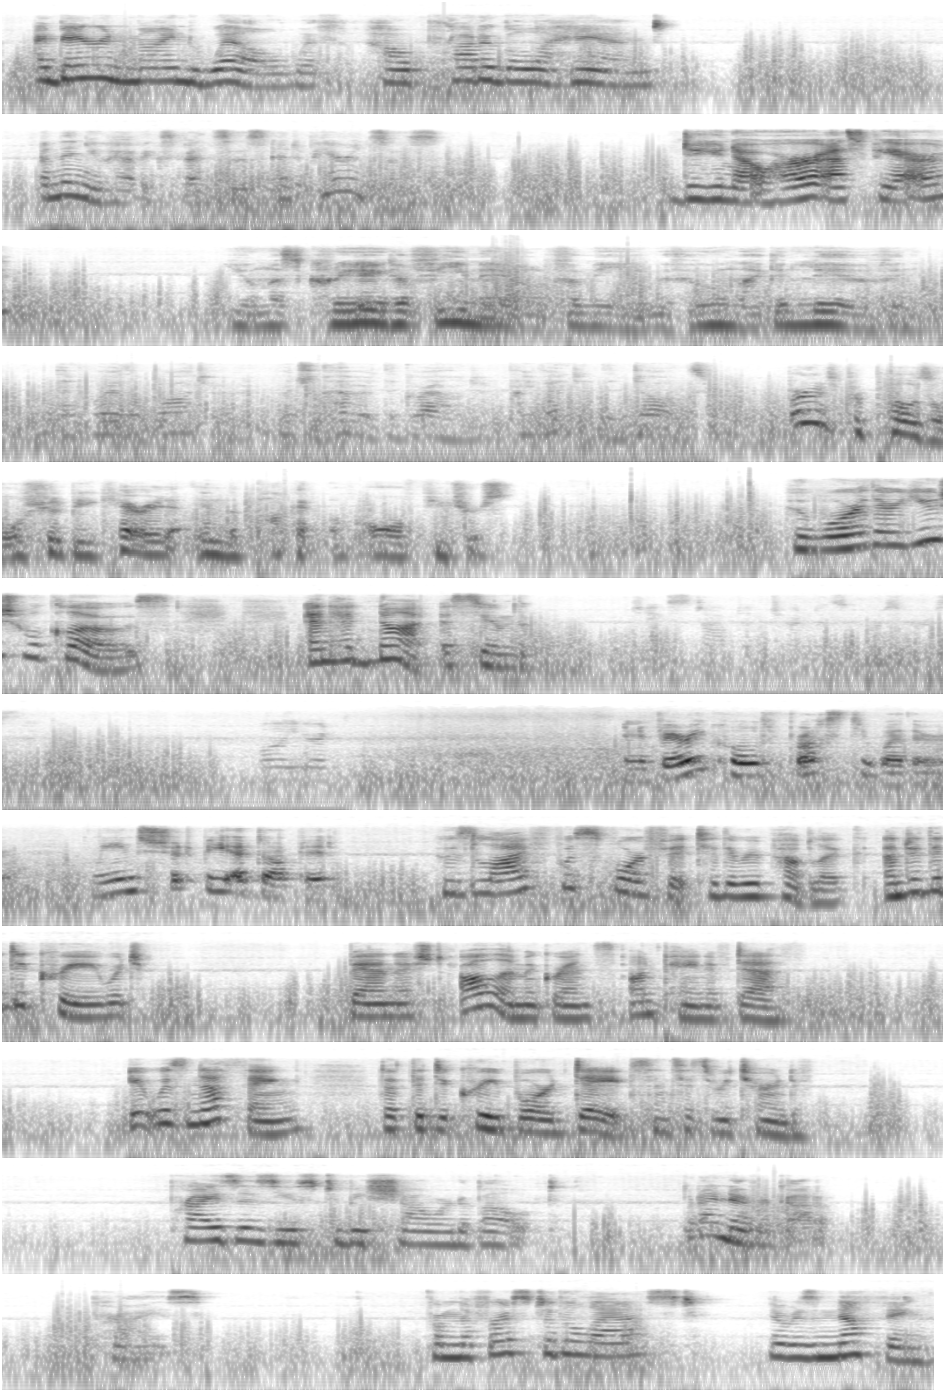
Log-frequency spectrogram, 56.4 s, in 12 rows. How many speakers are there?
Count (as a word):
nine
